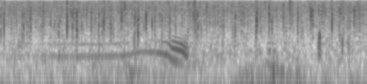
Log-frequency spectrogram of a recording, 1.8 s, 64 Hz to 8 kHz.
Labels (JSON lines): {"label": "biophony, cascading saw", "recorder": "SoundTrap 300"}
